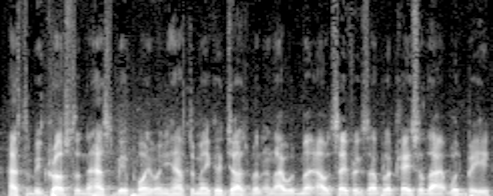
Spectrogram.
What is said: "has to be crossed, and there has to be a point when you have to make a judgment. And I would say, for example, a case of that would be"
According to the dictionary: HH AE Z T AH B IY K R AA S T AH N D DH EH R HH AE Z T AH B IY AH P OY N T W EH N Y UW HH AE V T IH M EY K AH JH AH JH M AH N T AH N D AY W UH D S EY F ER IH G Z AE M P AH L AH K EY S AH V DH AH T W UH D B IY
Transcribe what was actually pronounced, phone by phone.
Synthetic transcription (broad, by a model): HH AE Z T AH B IY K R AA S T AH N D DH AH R HH AE Z T AH B IY AH P OY N T W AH N Y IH HH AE F T IH M EY K AH JH AH JH M AH N T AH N D AY W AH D S EY F ER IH G Z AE M P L AH K EY S AH V DH AH T W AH D B IY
